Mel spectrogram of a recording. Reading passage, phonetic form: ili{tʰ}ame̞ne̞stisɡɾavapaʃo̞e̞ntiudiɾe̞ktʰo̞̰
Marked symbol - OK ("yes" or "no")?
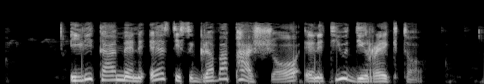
no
